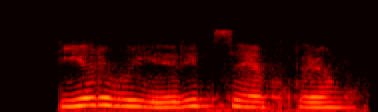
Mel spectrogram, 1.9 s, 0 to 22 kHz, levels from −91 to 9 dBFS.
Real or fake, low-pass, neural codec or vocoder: fake; 7.2 kHz; codec, 16 kHz, 4.8 kbps, FACodec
